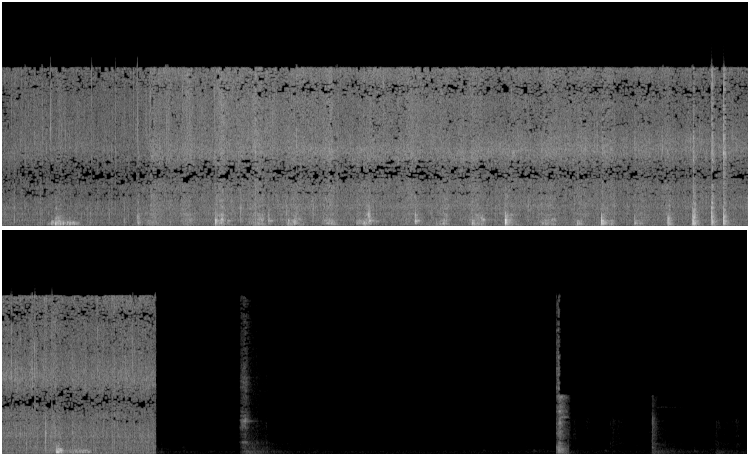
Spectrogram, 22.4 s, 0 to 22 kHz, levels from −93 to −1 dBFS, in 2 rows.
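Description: From 2.33 to 3.24 s a steady 100 Hz buzz sits on the audio, which hurries along about 1.09 times faster at roughly normal pitch. This is a block size mismatch (truncated): one stage writes longer blocks than the next reads, so each block's tail is discarded.

From 19.55 to 21.55 s the quality abruptly drops and smeary, swirling codec artefacts appear, with no gap. This is an adaptive stream at a lower bitrate. The sound points to a switch from about 128 kbit/s MP3 down to roughly 24 kbit/s.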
